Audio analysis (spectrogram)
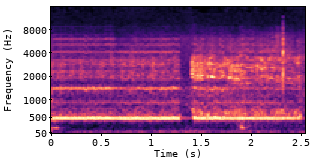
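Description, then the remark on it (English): A steady electronic telephone ringing tone from an outgoing call to someone's mother on her birthday holds for a few seconds, briefly cutting out once amid poor reception before resuming, with no voices over it. “So we're calling our mama.”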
